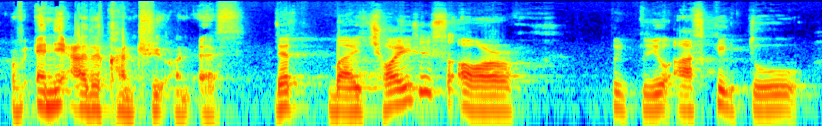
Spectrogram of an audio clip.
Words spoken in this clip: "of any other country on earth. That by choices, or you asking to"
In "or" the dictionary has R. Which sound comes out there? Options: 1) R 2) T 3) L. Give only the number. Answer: 1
